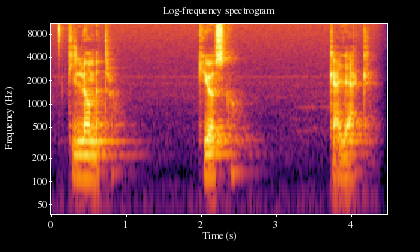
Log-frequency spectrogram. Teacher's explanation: K. Pronounced like the English K without a puff of air.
